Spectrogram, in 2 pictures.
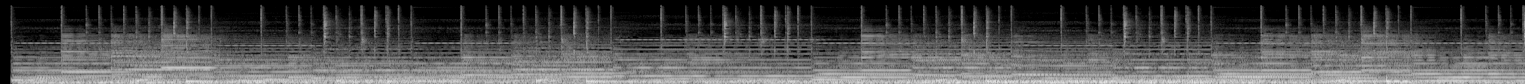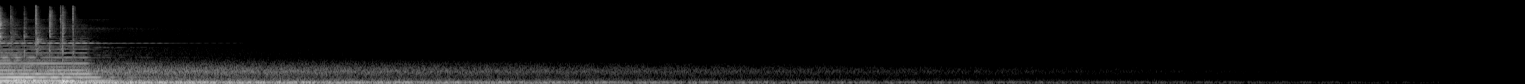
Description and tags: After Voyage 01
a short piece of music
electronic, soft, music, short, theme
